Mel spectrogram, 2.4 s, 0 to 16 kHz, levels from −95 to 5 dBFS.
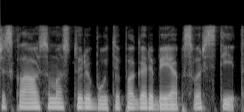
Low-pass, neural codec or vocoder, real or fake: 7.2 kHz; none; real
